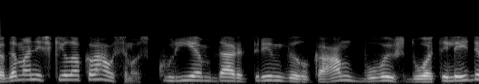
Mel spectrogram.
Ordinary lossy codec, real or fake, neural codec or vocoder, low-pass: Opus, 64 kbps; fake; codec, 16 kHz, about 1 kbps, DyCAST, with the encoder's durations; 3.6 kHz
